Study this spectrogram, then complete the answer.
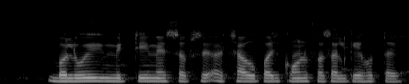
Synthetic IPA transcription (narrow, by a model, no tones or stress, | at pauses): bɐluːimɪʈ̪ːimẽsɐbseʔɐtːʃʰaʊpəd͡ʒkɔːnfɐsəlkeɦoːt̪aɦɛː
